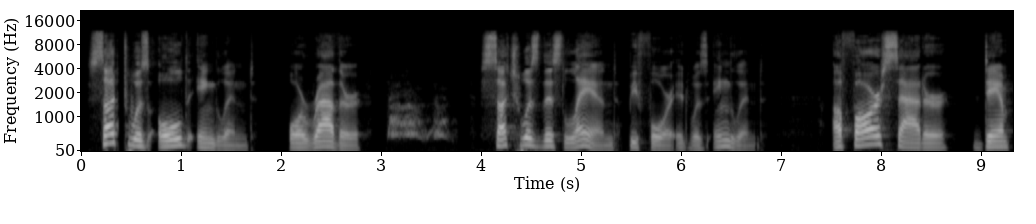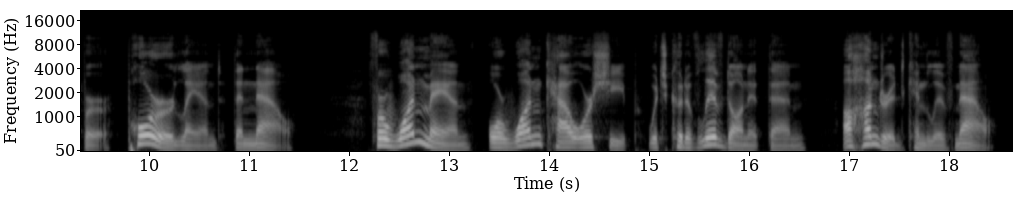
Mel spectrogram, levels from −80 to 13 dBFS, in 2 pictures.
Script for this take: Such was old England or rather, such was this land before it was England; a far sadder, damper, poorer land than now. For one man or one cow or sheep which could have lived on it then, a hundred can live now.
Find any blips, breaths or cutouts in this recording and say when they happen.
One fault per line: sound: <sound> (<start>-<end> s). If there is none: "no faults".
sound: dropout (0.4-0.4 s)
sound: bark (3.0-3.8 s)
